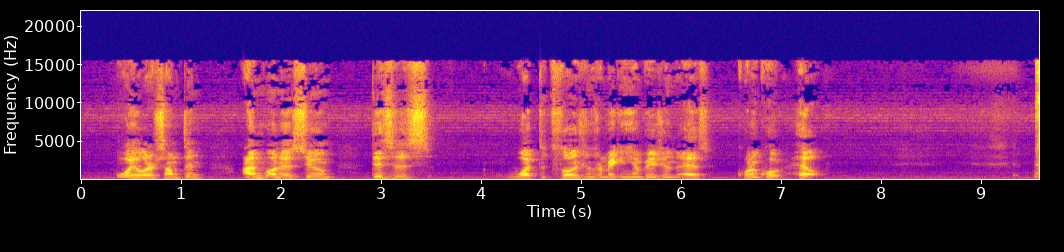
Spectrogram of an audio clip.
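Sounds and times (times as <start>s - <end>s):
low steady hum: 0.0s - 9.5s
speech: 0.4s - 3.6s, 4.3s - 7.4s
single abrupt loud sneeze: 9.4s - 9.5s.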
